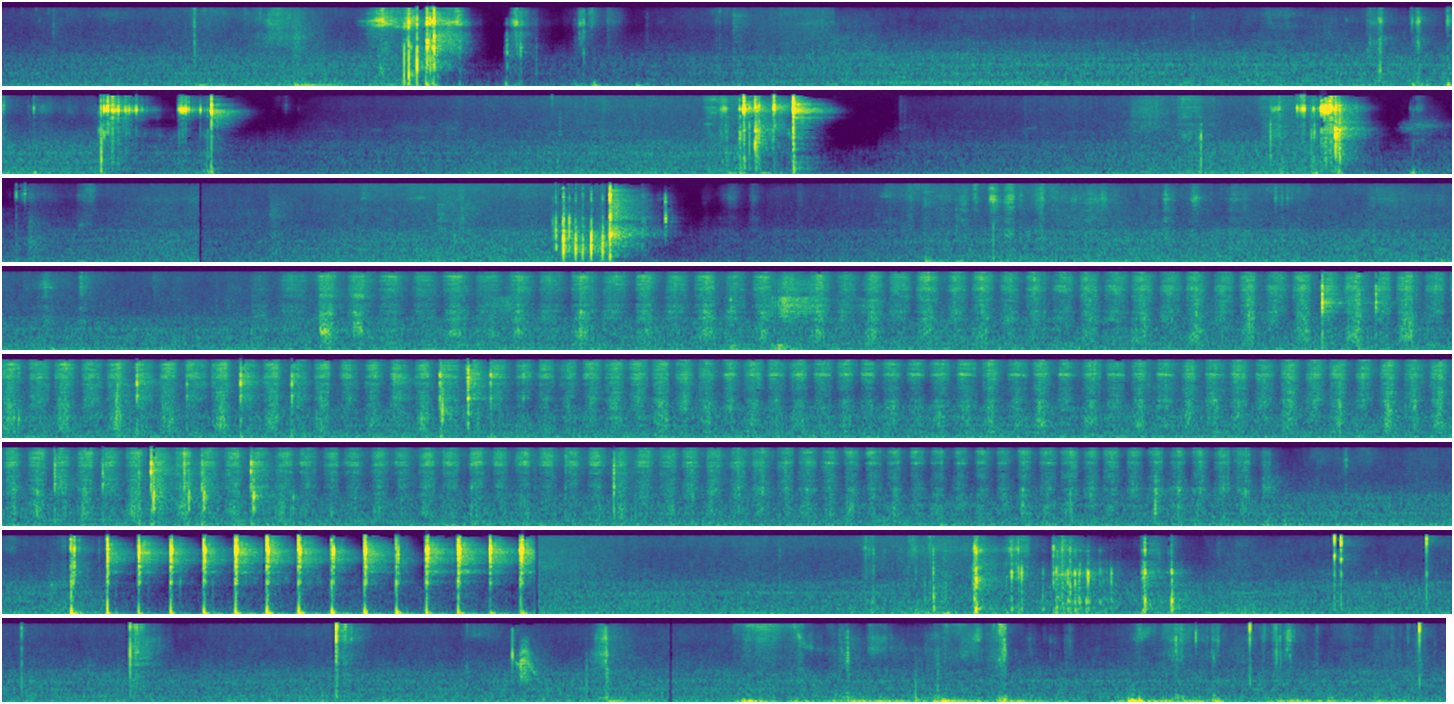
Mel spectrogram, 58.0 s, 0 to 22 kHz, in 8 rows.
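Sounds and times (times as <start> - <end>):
stick scraping eyeshadow powder: 23.3 - 42.6.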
